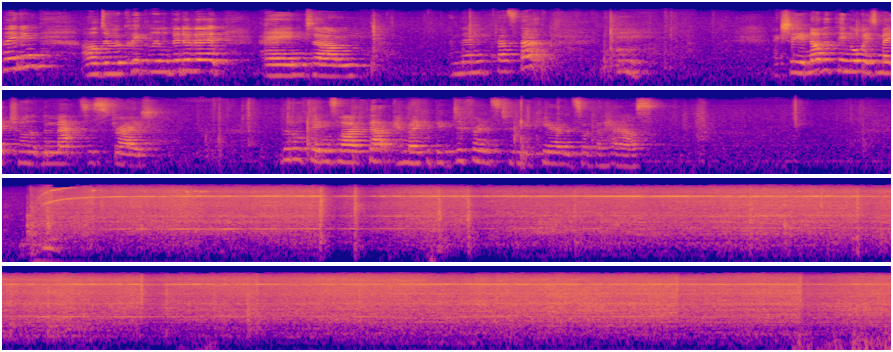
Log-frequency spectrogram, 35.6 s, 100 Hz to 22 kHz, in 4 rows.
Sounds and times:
Vacuum cleaner: 0:18.0 - 0:35.5.

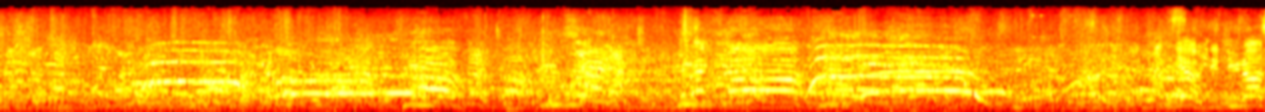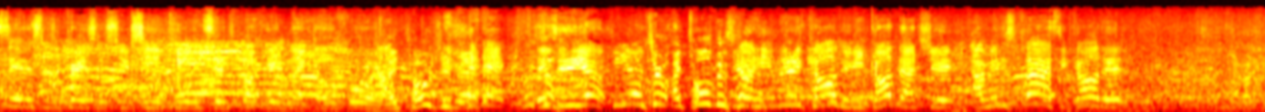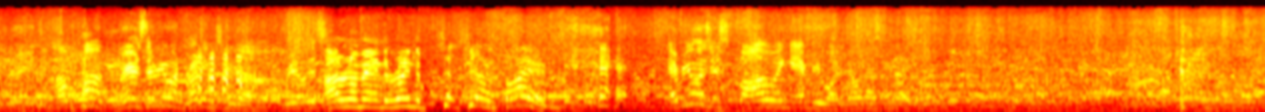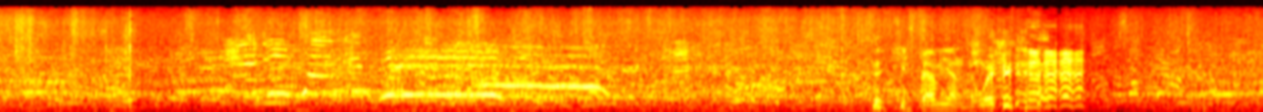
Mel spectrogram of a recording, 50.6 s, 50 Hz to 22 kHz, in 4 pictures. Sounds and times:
Crowd: 0:00.0 - 0:50.5.

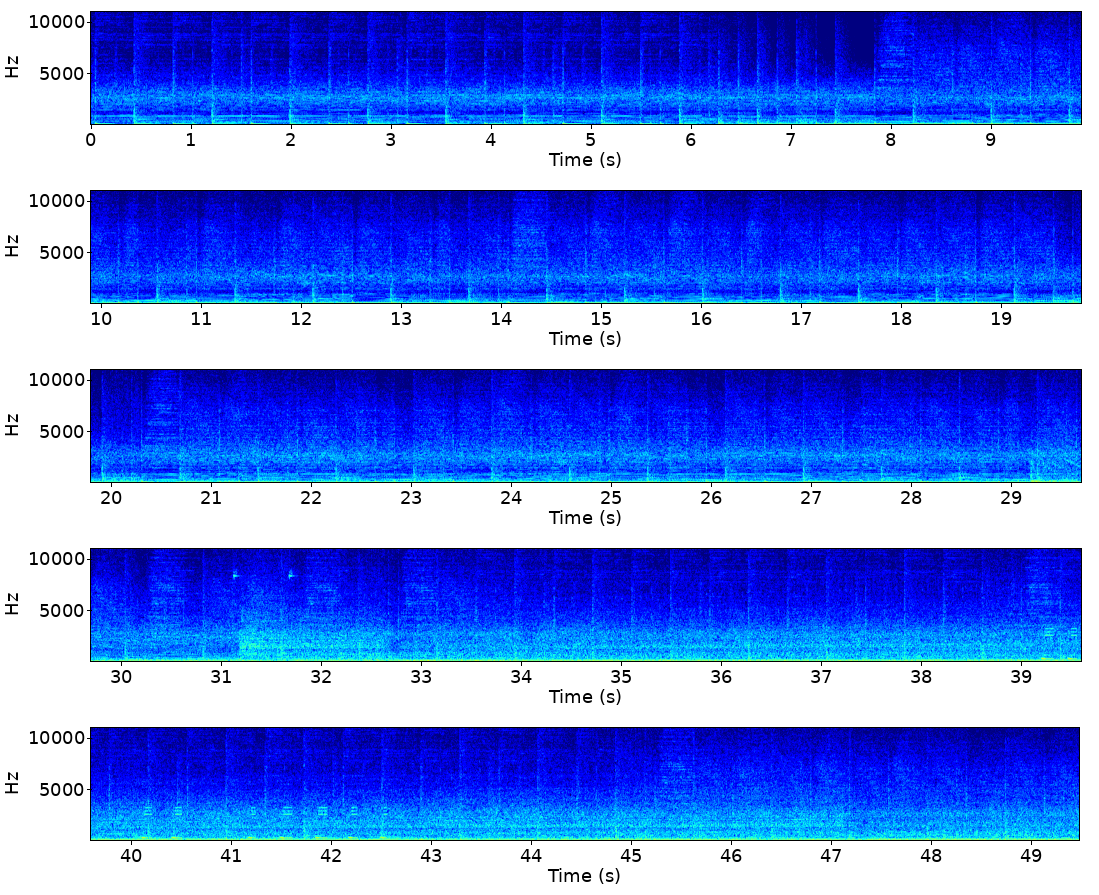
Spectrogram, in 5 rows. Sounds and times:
Music: 0:00.0 - 0:49.4.

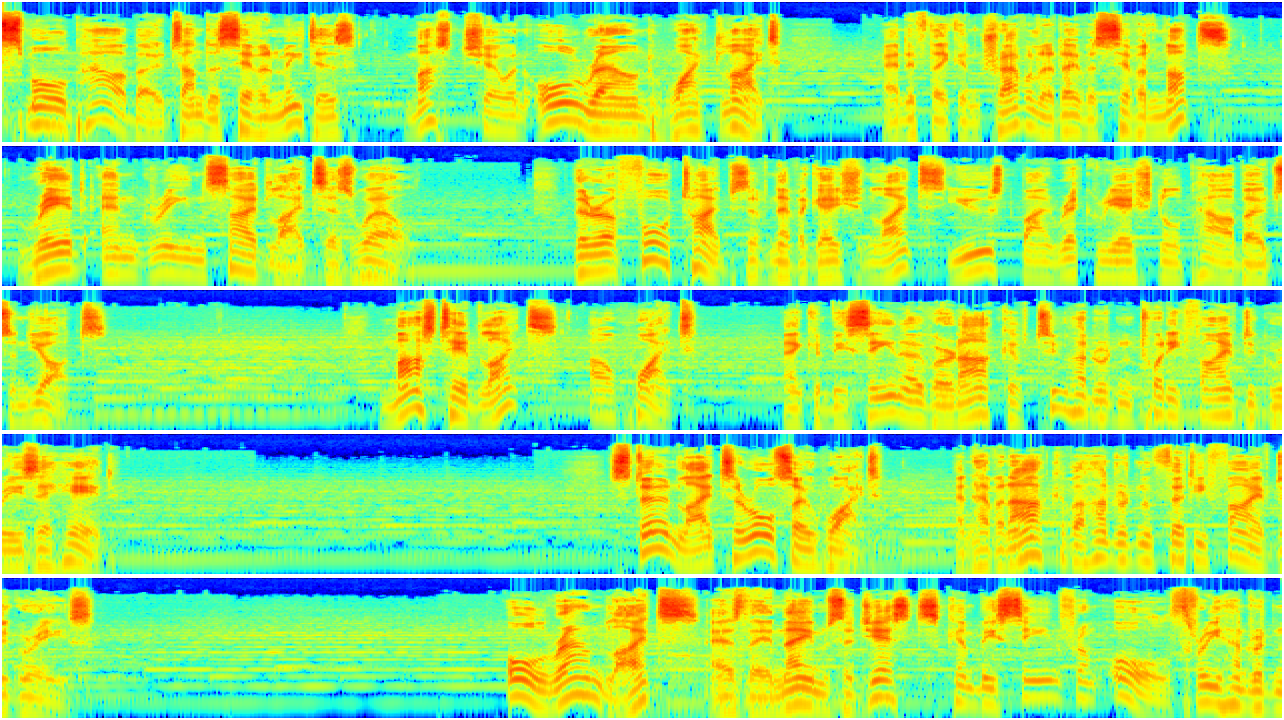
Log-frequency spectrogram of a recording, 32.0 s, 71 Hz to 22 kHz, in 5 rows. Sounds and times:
Speech: 0:00.0 - 0:08.5, 0:09.3 - 0:13.3, 0:14.7 - 0:19.8, 0:22.2 - 0:26.1, 0:28.1 - 0:32.0
Music: 0:00.0 - 0:32.0.

